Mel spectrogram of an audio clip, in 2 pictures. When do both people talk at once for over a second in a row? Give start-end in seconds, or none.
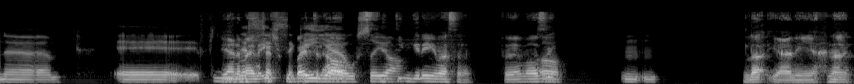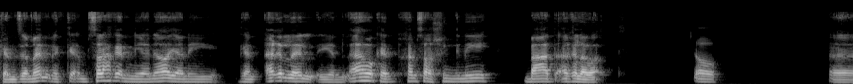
2.2-4.0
